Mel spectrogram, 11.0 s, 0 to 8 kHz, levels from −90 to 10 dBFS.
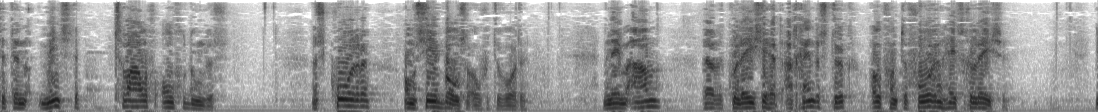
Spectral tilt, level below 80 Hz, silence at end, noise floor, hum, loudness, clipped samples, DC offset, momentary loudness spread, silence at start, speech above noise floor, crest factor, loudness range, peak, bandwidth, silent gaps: -4.5 dB/octave; -38 dBFS; 0.9 s; -38 dBFS; none; -9 LUFS; 2%; under 0.1%; 11 LU; 0 s; 29 dB; 10 dB; 3 LU; 0 dBFS; 8 kHz; none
